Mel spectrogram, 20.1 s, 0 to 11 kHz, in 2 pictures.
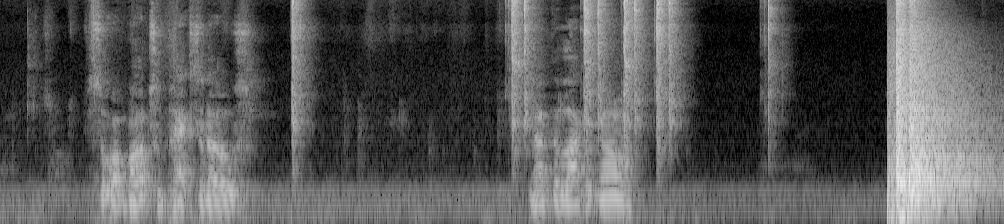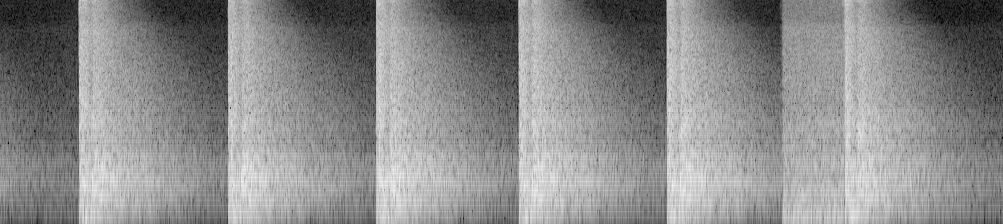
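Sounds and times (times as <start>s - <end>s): revolver shots echoing: 10.8s - 20.0s.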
